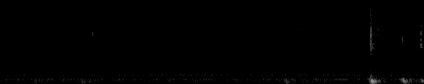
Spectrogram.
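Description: Faint room tone with a couple of soft clicks, then one sharp click near the end: keystrokes on a computer keyboard as code is typed.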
